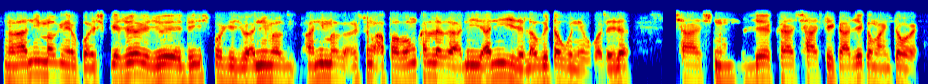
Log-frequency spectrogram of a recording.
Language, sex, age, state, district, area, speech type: Manipuri, male, 18-30, Manipur, Kangpokpi, urban, conversation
